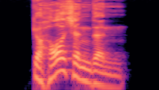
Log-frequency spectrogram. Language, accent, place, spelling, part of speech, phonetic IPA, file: German, Germany, Berlin, gehorchenden, adjective, [ɡəˈhɔʁçn̩dən], De-gehorchenden.ogg
- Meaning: inflection of gehorchend: 1. strong genitive masculine/neuter singular 2. weak/mixed genitive/dative all-gender singular 3. strong/weak/mixed accusative masculine singular 4. strong dative plural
